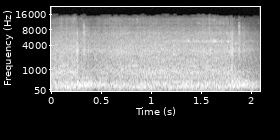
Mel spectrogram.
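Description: Aerial ladder fire truck at work, its engine and pump running with a steady, loud rushing noise.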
